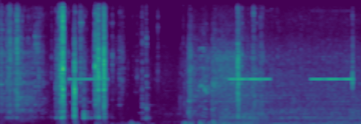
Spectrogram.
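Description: Keys jingle and click in a Toyota's ignition, then the engine cranks and catches, settling into a steady close idle hum.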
